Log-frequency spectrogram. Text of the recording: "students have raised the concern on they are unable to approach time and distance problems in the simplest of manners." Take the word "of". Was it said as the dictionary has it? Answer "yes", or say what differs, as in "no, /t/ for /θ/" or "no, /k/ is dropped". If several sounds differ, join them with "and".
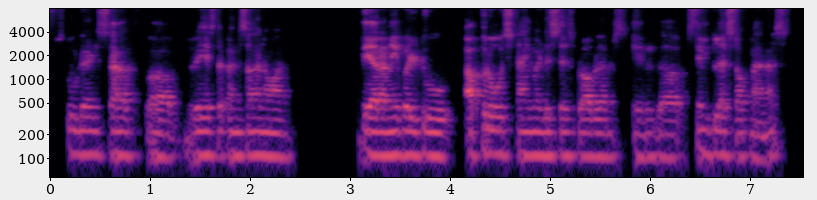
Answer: no, /p/ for /v/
